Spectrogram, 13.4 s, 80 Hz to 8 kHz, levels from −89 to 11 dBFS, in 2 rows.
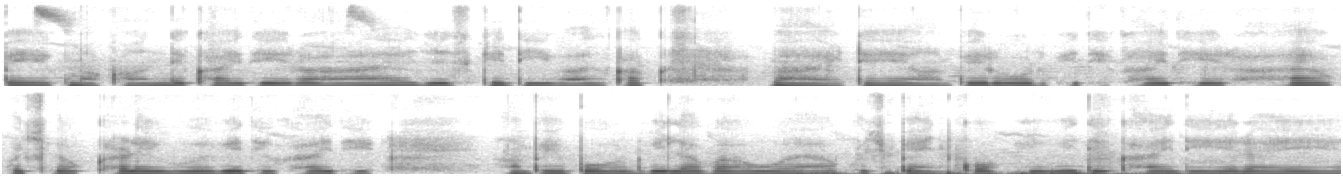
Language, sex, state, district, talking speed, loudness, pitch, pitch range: Hindi, female, Maharashtra, Nagpur, 200 wpm, -31 LUFS, 200 Hz, 195-205 Hz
